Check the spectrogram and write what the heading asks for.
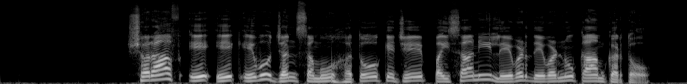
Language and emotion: Gujarati, neutral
